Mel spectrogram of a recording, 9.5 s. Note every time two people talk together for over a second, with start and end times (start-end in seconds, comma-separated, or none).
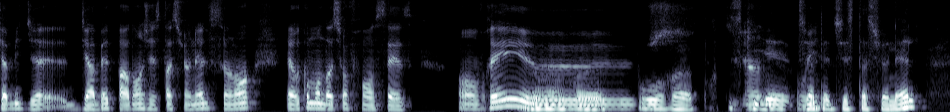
5.3-8.2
